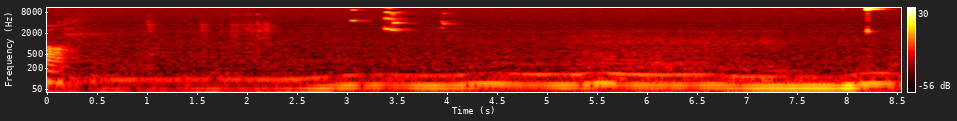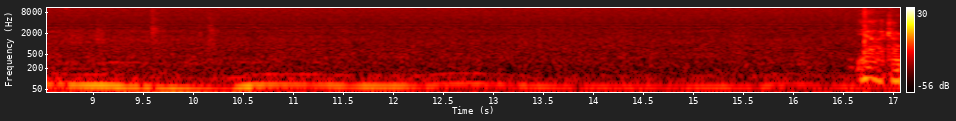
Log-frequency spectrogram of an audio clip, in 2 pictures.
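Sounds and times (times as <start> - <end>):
high metallic squeaks: 3.0 - 4.2, 8.2 - 8.4.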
